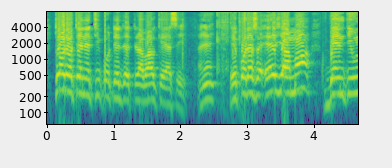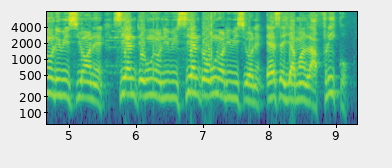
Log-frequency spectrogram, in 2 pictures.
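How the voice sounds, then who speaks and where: Older Haitian-accented man, high-pitched, halting and repetitive; vodou priest being interviewed. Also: a little mellow. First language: Haitian Creole. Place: small indoor shrine room.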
